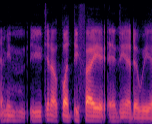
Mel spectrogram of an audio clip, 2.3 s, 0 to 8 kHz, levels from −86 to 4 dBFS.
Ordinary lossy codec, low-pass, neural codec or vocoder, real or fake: none; 7.2 kHz; codec, 16 kHz, 1 kbps, FunCodec, trained on LibriTTS, 50 frames a second; fake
